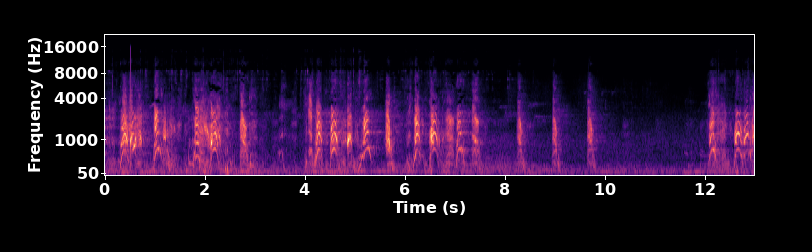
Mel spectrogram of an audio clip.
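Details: Two dogs, a Boston Terrier and a Keeshond, play-jousting: dense bursts of rapid barks and yips, sometimes overlapping, with a brief quiet spell and a few lone barks before the barking resumes.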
